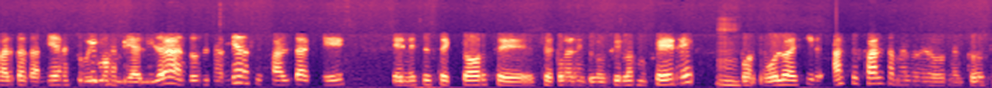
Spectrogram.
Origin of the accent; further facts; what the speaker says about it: San Luis, Argentina; San Luis también, que es de donde vengo.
